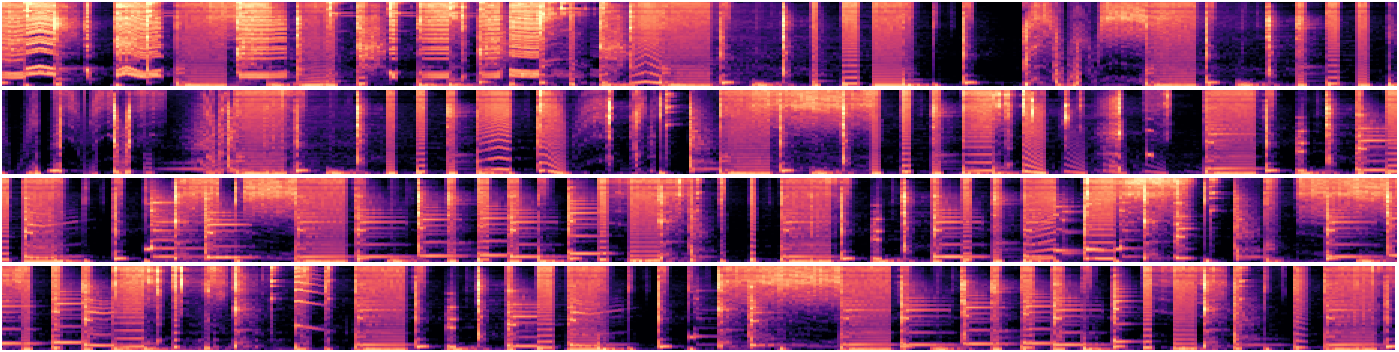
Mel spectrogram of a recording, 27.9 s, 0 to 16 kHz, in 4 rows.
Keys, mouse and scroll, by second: 0.4-2.1 drag, 2.1 g, 3.9 g, 7.4-8.4 drag, 8.7-9.3 middle drag, 9.3-9.6 scroll down 1, 9.6 drag, 9.9 scroll up 1, 10.0-10.4 middle drag, 10.4 r, 11.8 middle click, 12.1 click, 12.3-12.8 middle drag, 12.8 click, 13.4 click, 14.2 click, 15.6 click, 19.2-20.2 scroll up 2, 20.6 click, 24.1-25.1 scroll down 1, 25.1-26.2 drag.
